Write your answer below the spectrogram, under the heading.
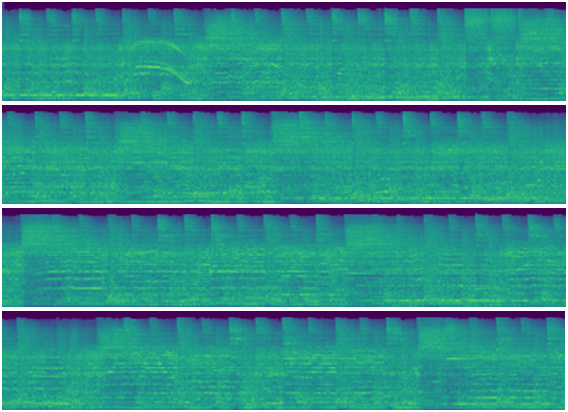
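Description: Live instrumental rock band of electric guitar, bass guitar and drum kit playing a film-theme cover in a heavy-metal style.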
